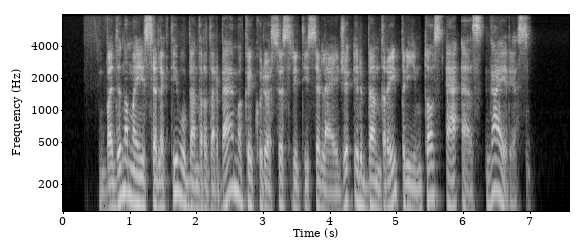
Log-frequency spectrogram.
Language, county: Lithuanian, Alytus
